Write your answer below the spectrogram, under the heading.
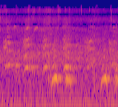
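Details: Domestic dog making thin, arching whines, short nasal notes repeated roughly every quarter second, fairly steady in pitch, over a quiet low hum.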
